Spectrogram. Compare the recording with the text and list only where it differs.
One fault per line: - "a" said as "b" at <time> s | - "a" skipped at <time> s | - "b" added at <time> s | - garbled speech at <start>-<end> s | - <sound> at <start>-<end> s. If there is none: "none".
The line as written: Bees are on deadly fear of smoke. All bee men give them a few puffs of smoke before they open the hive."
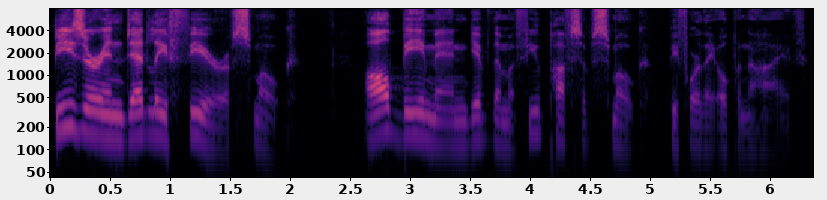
- "on" said as "in" at 0.4 s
